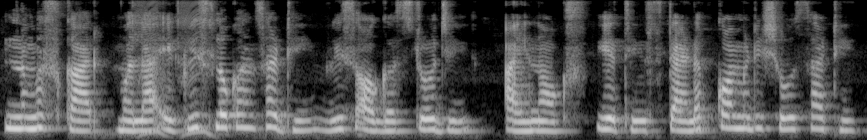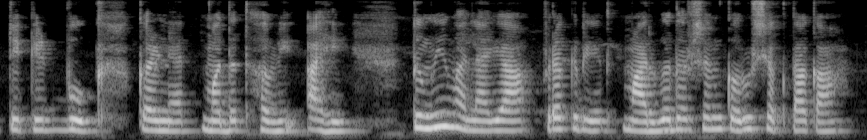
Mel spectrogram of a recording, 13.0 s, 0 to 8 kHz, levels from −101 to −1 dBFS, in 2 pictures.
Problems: constant background noise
